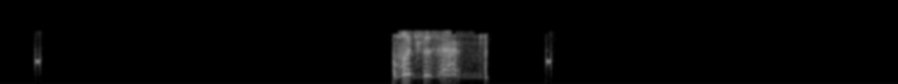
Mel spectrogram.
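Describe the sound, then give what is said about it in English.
Two short, clean telephone keypad tones sound several seconds apart as someone dials a phone call, clear, with a brief spoken question from a person between them and silence elsewhere. “Hang on, I got a phone to call.”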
